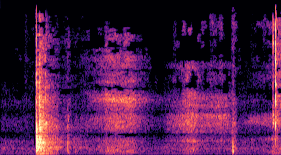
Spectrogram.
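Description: A short puff of breath blown out through puffed cheeks, then faint breathing and a single small click near the end.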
